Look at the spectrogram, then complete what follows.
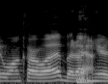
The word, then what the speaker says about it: Wong Kar-wai: Wong Kar-wai, but on here it's Kar-wai Wong.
